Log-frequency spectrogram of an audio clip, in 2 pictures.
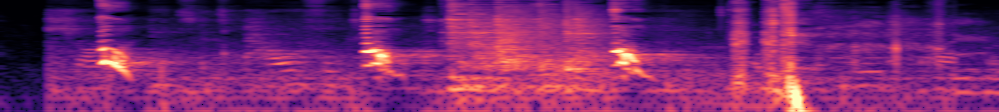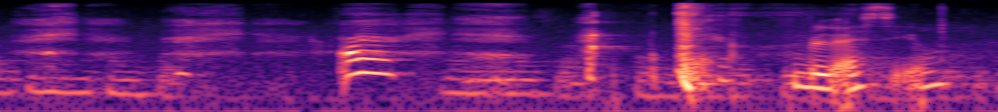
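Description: A baby sneezes several times in quick bursts, with cooing babble and adults talking and exclaiming around each sneeze.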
